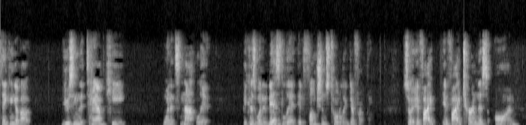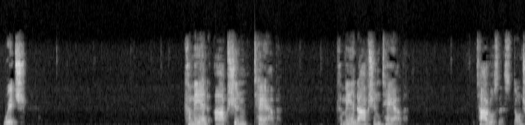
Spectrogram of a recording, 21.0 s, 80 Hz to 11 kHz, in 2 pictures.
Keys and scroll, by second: 11.8 alt+shift+Tab, 13.6 alt+super+Tab.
